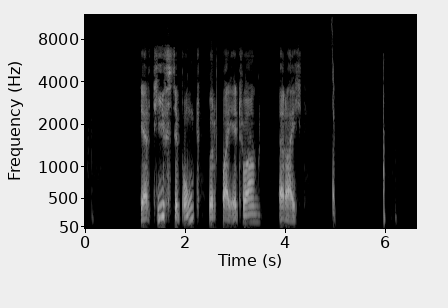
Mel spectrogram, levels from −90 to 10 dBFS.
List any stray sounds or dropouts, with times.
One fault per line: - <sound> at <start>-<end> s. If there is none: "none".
- chirp at 4.9-5.0 s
